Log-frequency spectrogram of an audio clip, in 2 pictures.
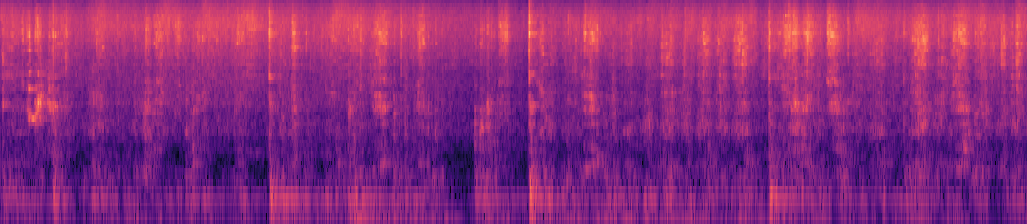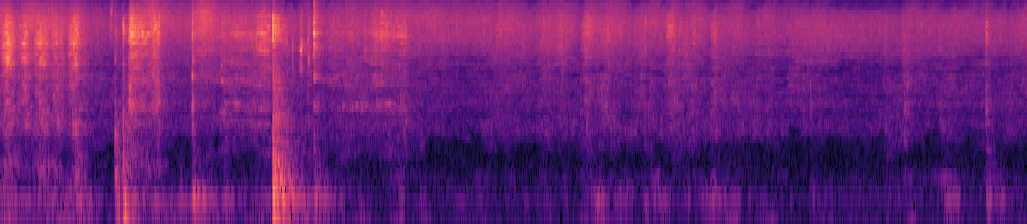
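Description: Flat metal spatula scraping and stirring thick spiced gravy around a kadhai, over a steady sizzle. The strokes are quick and busy for about the first thirteen seconds, with a couple of sharp knocks partway through, then give way to a quieter sizzle.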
